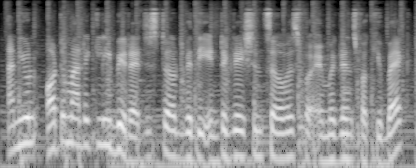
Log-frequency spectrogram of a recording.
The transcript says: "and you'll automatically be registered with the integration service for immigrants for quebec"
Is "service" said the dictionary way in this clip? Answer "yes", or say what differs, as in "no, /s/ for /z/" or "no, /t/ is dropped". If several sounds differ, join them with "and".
yes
